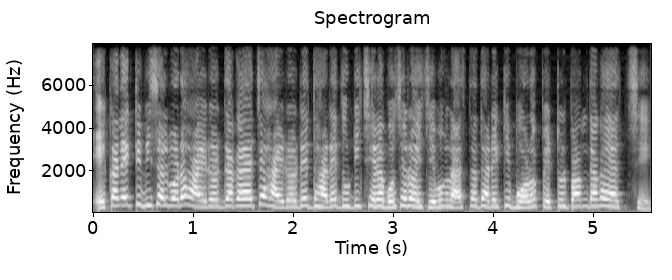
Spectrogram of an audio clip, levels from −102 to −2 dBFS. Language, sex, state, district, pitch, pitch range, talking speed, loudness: Bengali, female, West Bengal, Purulia, 315 Hz, 290-335 Hz, 260 wpm, -13 LUFS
